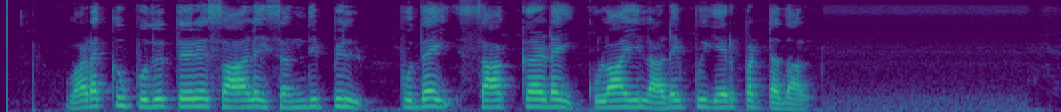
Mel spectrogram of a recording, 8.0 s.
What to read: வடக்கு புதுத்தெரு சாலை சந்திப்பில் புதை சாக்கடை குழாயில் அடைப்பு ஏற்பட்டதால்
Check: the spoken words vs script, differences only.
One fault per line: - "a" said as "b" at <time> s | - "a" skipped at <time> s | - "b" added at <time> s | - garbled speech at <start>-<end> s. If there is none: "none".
none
